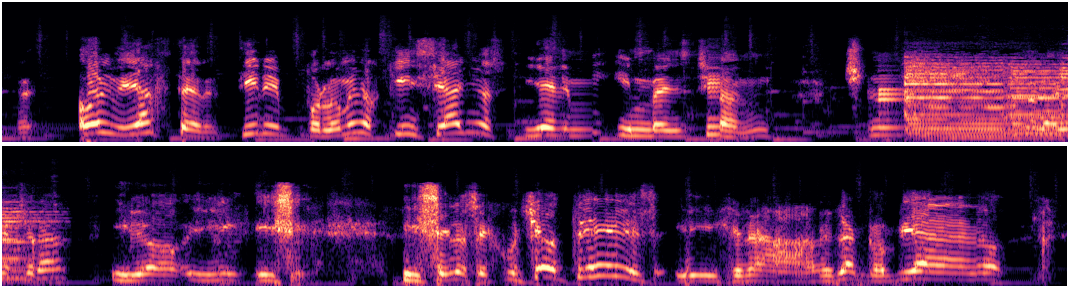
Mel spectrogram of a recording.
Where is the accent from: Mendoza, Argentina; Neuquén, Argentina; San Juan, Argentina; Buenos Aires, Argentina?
Buenos Aires, Argentina; now in Temperley, Argentina; Mirá, yo vivo, soy de Villa del Parque.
